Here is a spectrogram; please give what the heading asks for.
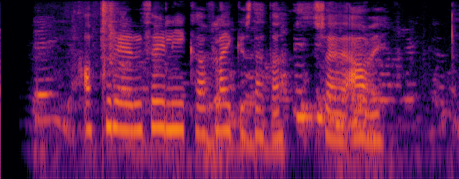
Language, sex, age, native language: Icelandic, female, 14, Icelandic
